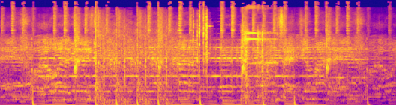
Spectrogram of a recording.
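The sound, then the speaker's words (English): Sampled gunshots in a song: many sharp, loud bangs strike in a regular rhythm over a steady, low-pitched musical backing. “Finally, of course, we have those samples of the gunshots.”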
